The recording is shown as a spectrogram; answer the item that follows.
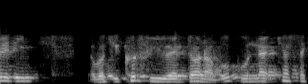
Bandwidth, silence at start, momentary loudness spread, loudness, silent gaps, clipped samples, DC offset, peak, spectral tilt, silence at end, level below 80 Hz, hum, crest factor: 5 kHz; 0 s; 8 LU; -23 LUFS; none; under 0.1%; under 0.1%; -8 dBFS; -5.5 dB/octave; 0 s; -66 dBFS; none; 14 dB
